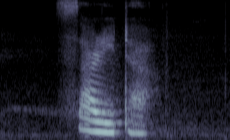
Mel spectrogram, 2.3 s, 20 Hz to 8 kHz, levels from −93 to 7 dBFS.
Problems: low volume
